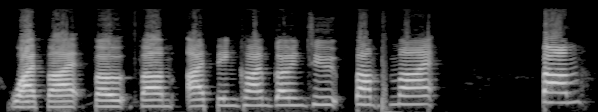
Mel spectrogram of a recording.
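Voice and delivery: loud, slow robot chant; robotic giant voice. A narrator's reading. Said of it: "said the giant".

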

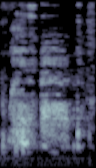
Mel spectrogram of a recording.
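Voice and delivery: What is that breathed with no voice; whisper. Real, not acted. Asking the child about the picture, whispering. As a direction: hush it like a secret.

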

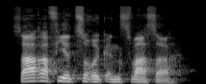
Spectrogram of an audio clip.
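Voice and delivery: plain reading voice

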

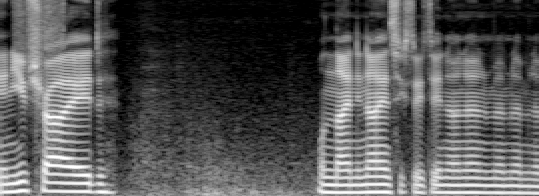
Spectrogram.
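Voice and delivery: normal talking voice

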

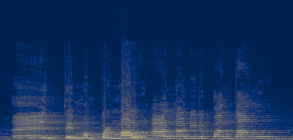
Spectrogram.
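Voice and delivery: high, loud mock scolding; indignant husband. Acting an angry offended husband. (suami tersinggung, pura-pura marah dengan suara tinggi)

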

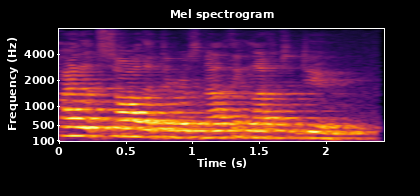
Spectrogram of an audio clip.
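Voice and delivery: usual speaking voice

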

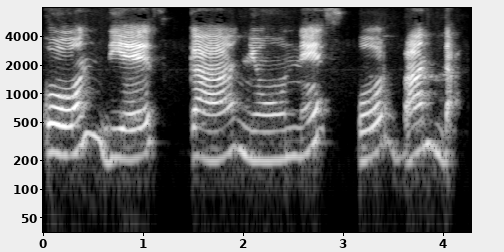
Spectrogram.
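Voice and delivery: Con diez cañones por banda said very slowly, syllable by syllable; separated slowly. Shown as a demonstration. Teacher separating the pirate verse for students. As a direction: drag each syllable apart. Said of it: "lo vamos a separar".

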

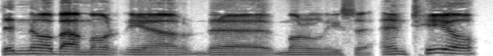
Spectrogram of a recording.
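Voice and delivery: ordinary talk

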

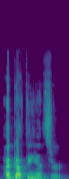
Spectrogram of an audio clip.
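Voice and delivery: high, loud excited cry; bursting with the discovery; shouted. A narrator's reading. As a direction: announce it at a high-pitched shout. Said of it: "I shouted".

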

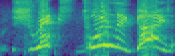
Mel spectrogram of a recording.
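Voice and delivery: slow, high, loud excited call; excited shout. Real, not acted. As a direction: belt it out, thrilled. Excited shout at game find.

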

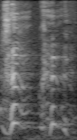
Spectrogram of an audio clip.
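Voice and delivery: high bursting laugh; hearty laugh. Acted. Kuma laughs at the lovesick young master, bursting laugh. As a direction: laugh out again.

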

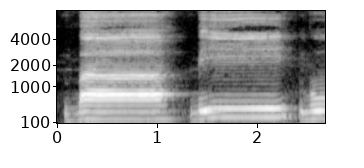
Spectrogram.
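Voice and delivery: বা, বি, বু each with its vowel held for one count; one-count vowel lengthening. Shown as a demonstration. Teacher gives madd examples, বা, বি, বু each drawn out. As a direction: stretch the open vowels of বা, বি, বু evenly. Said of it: "এভাবে আমরা মদের হরফ".

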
